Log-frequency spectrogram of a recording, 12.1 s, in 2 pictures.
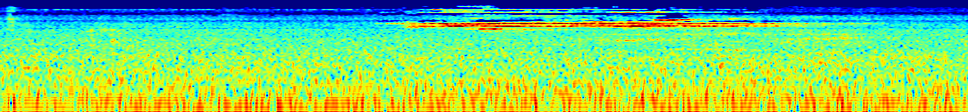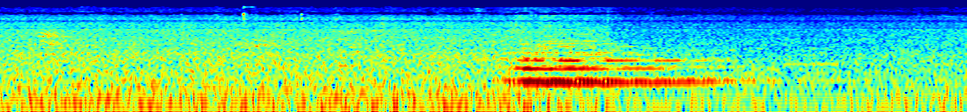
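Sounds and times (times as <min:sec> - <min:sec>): train low rumble: 0:00.0 - 0:12.0
high thin wheel squeal: 0:02.4 - 0:05.2.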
